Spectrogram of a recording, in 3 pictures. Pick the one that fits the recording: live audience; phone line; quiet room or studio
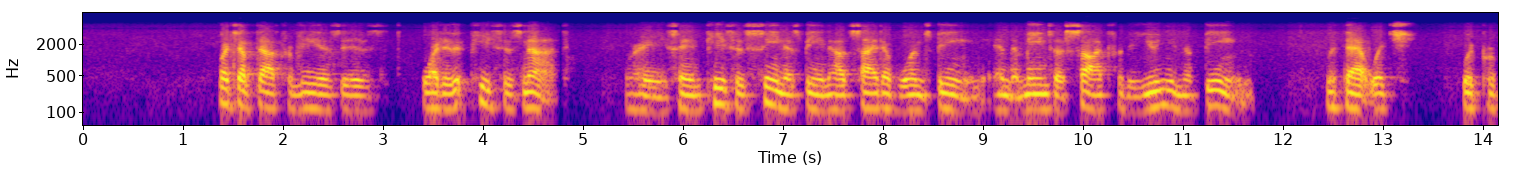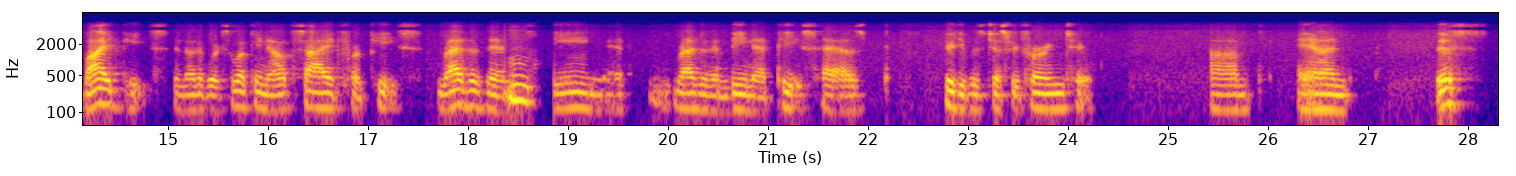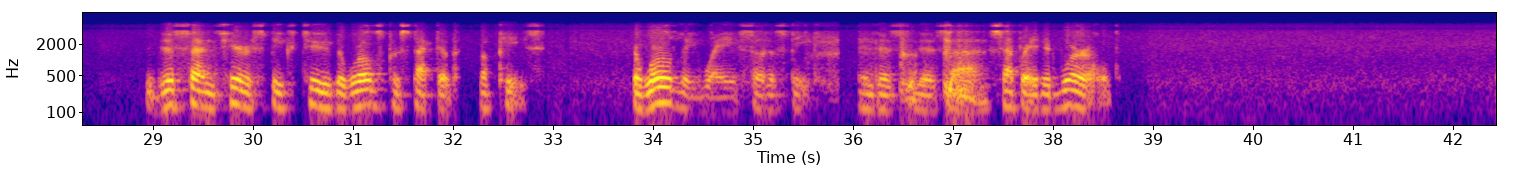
phone line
